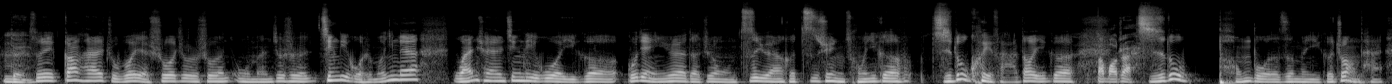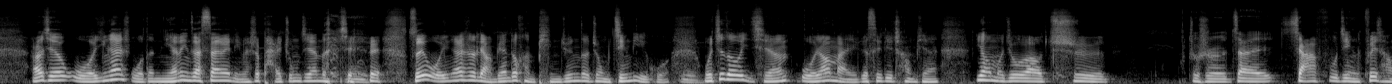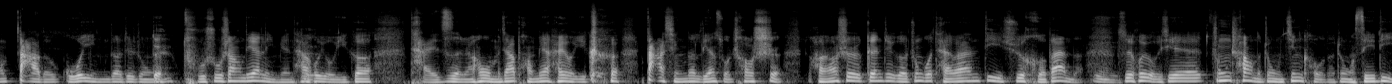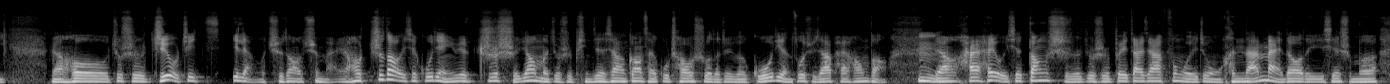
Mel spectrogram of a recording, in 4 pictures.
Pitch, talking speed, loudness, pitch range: 140 Hz, 305 characters per minute, -21 LUFS, 125-155 Hz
